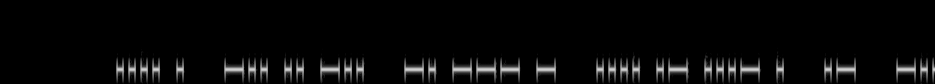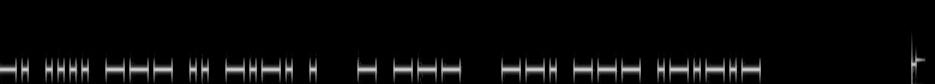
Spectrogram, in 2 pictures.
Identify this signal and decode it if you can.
Morse code, heard as a keyed tone, about 20 wpm, 700 Hz. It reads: HE DID NOT HAVE A CHOICE TO GO.
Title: Sentences with 4-Word Phrases - 20wpm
